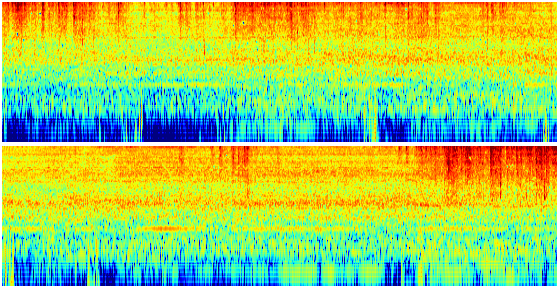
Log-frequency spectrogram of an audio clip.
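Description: Shark DuoClean upright vacuum running steadily with its brushroll on a rug, sucking up confetti and glitter, with a few sharp clicks and crackles as bits of debris are pulled in.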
